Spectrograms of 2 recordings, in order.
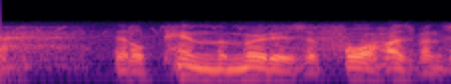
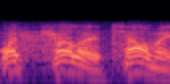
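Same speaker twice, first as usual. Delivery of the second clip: sharp and much higher, pressing hard; urgent demand; 8 semitones higher, 3 dB louder than usual. Acted. Johnny pressing Betty about her hair, urgent high demand. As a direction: demand an answer, pitch shooting up.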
